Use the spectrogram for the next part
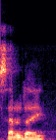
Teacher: Saturday has a vowel reduction in the middle of it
